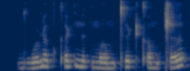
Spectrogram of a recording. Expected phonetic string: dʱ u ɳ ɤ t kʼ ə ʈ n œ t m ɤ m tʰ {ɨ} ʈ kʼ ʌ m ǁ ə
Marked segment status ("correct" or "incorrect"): correct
